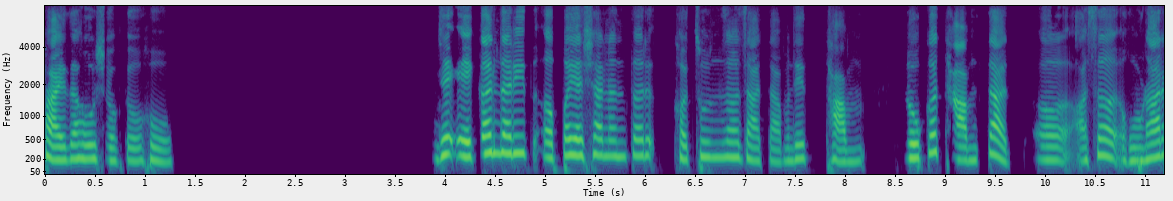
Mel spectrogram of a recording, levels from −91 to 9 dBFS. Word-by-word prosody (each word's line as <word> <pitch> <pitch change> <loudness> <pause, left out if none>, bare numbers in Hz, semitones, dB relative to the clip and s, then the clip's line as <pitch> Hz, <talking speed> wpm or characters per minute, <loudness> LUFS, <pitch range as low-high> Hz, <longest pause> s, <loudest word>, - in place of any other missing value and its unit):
फायदा 200 -2 +4
होऊ 205 - +2
शकतो. 180 -1 -5
हो. 190 -3 -1 2.8
जे 260 +6 +4 0.2
एकंदरीत 285 +2 +4
अपयशानंतर 250 0 +1 0.3
खचून 225 +2 -2
न 230 0 +1
जाता 180 -4 -4
म्हणजे 185 +4 -3 0.3
थांब 170 +1 -1 0.5
लोकं 220 +7 +4 0.2
थांबतात 195 +4 +2 0.3
अ, 195 - -7 0.4
असं 235 +2 0
होणार 195 +6 +2
220 Hz, 90 wpm, -21 LUFS, 190-250 Hz, 2.8 s, फायदा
